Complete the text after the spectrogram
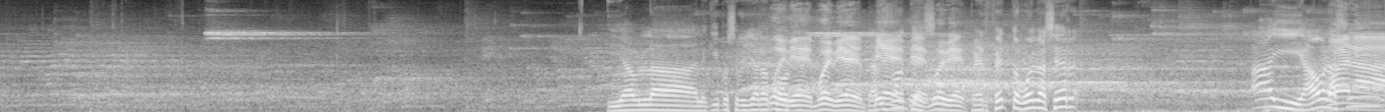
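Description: A ball bounces on a hard indoor court.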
